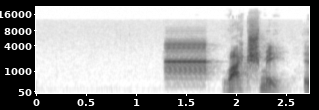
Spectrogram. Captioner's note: buzzer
